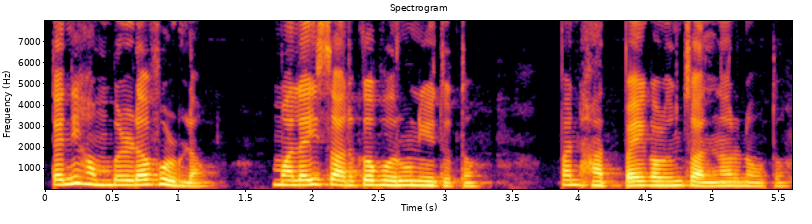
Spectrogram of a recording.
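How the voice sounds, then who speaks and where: A woman narrating an emotional family story in a calm, steady reading voice. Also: mid-range voice, normal speed.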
